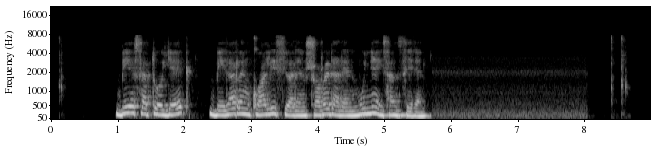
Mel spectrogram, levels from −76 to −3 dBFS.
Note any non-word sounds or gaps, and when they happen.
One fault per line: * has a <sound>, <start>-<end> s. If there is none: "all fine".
all fine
